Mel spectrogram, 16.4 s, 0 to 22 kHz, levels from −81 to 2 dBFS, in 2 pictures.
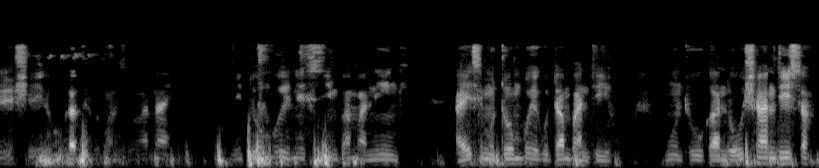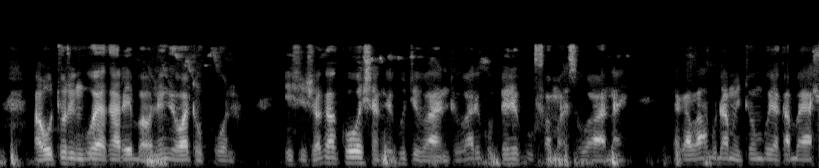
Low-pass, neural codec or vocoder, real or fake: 7.2 kHz; vocoder, 44.1 kHz, 128 mel bands every 512 samples, BigVGAN v2; fake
